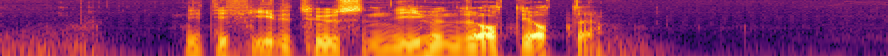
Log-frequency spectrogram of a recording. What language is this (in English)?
Norwegian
